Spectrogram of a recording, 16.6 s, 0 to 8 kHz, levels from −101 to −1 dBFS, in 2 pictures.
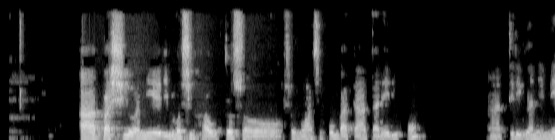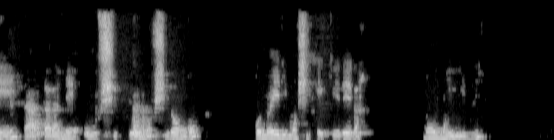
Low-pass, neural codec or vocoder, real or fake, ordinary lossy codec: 7.2 kHz; none; real; MP3, 48 kbps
